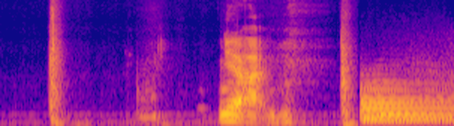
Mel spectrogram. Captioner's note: slap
